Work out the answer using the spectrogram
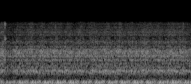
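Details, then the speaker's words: Nissan 1400 bakkie with a distributor and HT leads, idling lumpy with one cylinder dropping out. Misfires were found on cylinders 1 and 4; spark is present and the HT leads are fine, so spark plugs are most likely, not confirmed. "so we can hear the spark but the misfire is not disappearing or changing"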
